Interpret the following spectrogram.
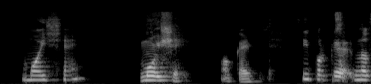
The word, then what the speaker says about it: Moishe: vista, cuando llegó Moishe a Veracruz, ¿cómo se pronuncia? Moishe.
